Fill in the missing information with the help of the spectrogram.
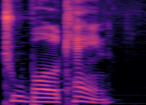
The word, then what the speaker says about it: Tubal-Cain: Die haben sich gedacht, wenn man das Wort Tubal-Cain Englisch ausspricht, dann klingt es anders, dann ist es Tubal-Cain, auf Englisch ausgesprochen. Und Tubal-Cain, der hebräische Tubal-Cain, Tubal-Cain, klingt wie auf Englisch Two Balls, One Cane.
